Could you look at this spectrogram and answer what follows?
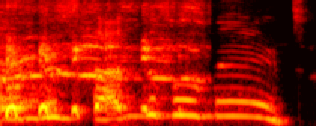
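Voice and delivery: high, hammed-up sympathetic reply laughing through it; mock understanding. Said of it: "We were just like".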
